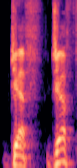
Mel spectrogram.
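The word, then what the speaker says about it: Geoff: Jeff spelled with the G, though.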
